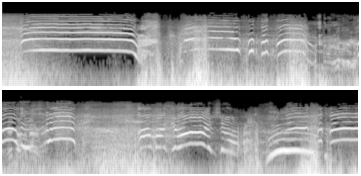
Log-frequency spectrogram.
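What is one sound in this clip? A young woman screams loudly and repeatedly, close by.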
